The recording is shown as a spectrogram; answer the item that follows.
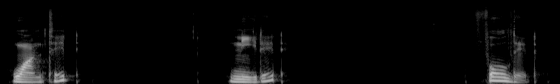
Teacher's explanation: the ed is pronounced as a separate syllable with an id sound. It rhymes with kid and lid. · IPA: /ɪd/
